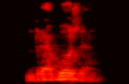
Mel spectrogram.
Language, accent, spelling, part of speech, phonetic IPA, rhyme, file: Catalan, Valencia, rabosa, noun, [raˈbo.za], -oza, LL-Q7026 (cat)-rabosa.wav
- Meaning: 1. red fox 2. warty bedstraw (Galium verrucosum) 3. a blenny, especially Montagu's blenny (Coryphoblennius galerita) 4. Atlantic thresher (Alopias vulpinus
